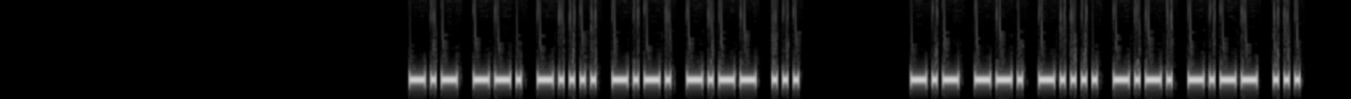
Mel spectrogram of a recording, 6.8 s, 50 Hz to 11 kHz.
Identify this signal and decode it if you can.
Morse code, heard as a keyed tone, about 46 wpm, 700 Hz. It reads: KG6CYS KG6CYS
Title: USA Call Signs - 6 Characters - Repeated 2x - 45wpm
